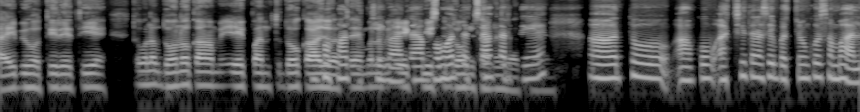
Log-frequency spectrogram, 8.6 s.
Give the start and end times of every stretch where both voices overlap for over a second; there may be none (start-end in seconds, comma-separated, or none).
3.1-5.5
